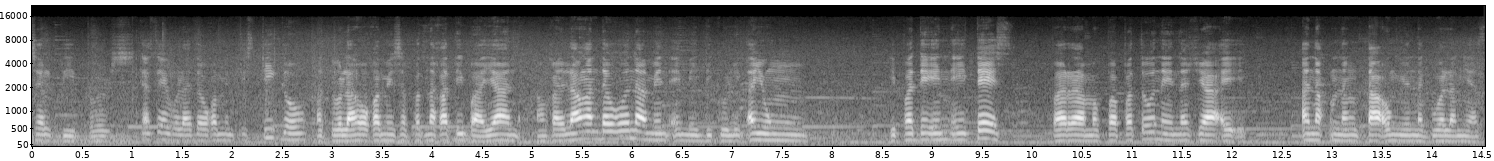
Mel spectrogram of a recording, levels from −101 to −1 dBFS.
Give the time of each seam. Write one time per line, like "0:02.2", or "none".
0:01.0
0:02.8
0:04.9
